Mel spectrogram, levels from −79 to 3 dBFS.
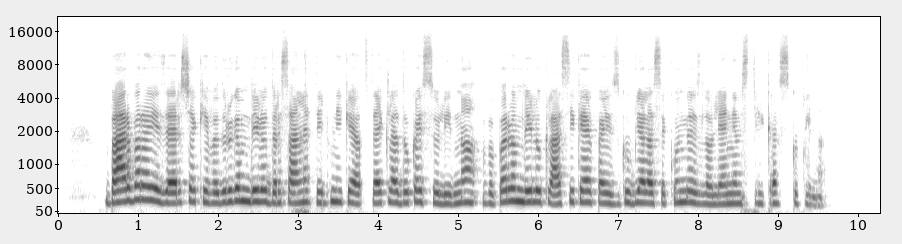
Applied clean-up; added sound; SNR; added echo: neural mask model DeepFilterNet 3.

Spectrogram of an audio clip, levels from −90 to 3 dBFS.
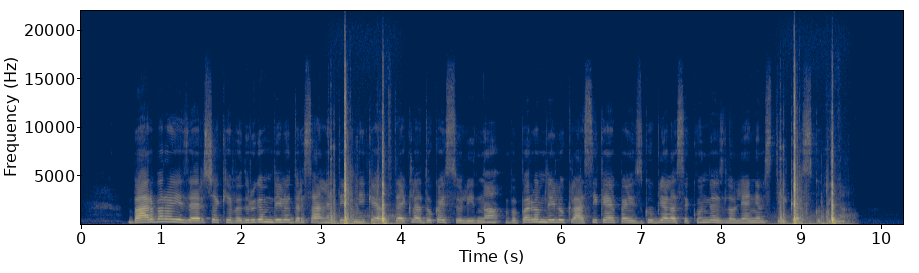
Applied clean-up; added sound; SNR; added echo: none; Car; -4 dB; none.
